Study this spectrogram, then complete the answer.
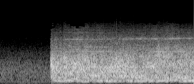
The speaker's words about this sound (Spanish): Poco después, vuelve en su avión a Roma.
